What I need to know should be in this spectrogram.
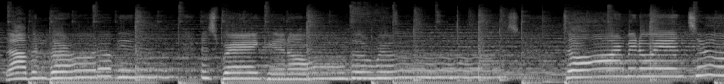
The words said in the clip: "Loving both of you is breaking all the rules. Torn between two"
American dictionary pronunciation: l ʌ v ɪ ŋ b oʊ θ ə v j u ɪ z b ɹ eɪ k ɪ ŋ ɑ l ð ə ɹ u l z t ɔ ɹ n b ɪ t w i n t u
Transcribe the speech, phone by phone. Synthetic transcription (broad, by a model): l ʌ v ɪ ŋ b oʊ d ə v j u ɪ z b ɹ eɪ k ɪ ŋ ɑ l ð ə ɹ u z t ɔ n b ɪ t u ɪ n t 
